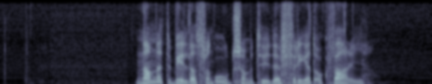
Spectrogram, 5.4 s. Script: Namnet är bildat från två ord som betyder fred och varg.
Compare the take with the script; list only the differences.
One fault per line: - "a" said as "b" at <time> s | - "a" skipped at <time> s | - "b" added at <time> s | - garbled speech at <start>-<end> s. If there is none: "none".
- "två" skipped at 2.7 s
